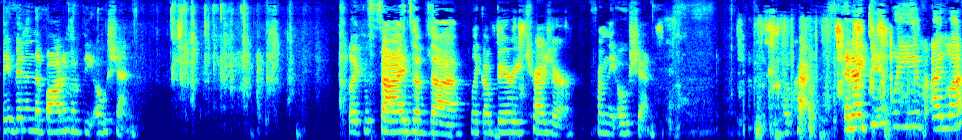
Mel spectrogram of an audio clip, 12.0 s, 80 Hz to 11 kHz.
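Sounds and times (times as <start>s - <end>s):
tape being peeled off: 2.1s - 3.8s.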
